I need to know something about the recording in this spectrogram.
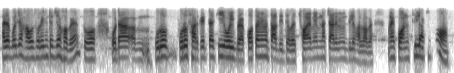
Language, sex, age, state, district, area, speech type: Bengali, male, 18-30, West Bengal, Uttar Dinajpur, rural, conversation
